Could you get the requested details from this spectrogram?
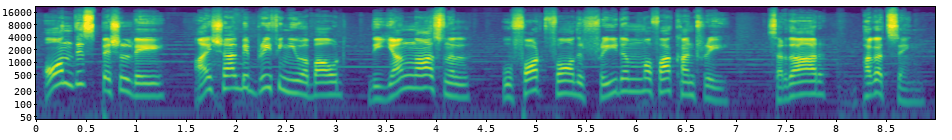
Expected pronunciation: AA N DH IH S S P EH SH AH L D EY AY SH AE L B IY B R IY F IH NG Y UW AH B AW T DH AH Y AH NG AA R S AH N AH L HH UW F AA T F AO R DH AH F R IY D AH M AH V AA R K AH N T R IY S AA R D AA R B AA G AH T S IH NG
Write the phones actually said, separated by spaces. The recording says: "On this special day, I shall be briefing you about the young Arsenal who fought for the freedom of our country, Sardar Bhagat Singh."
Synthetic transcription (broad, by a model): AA N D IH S S P EH SH AH L D EY AY SH AE L B IY B R IY F IH NG Y UW AH B AW T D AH Y AH NG AA R S AH N AH L HH UW F AA T F AO R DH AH F R IY D AH M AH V AA R K AH N T R IY S AA R D AA R B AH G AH T S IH NG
